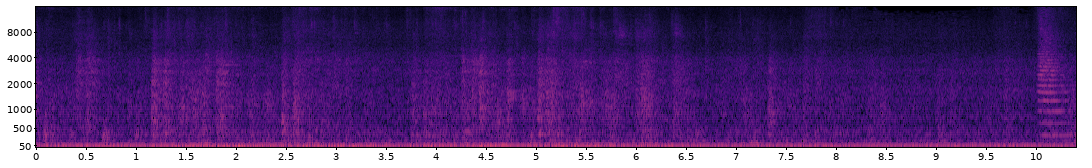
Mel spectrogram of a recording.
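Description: A diesel train engine rumbles steadily.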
